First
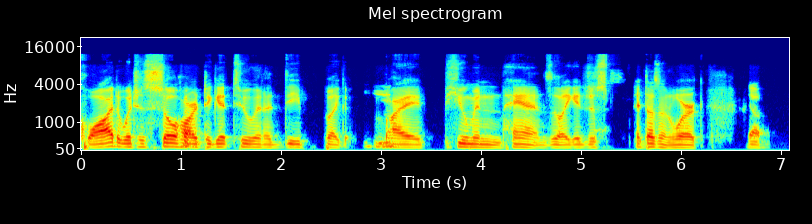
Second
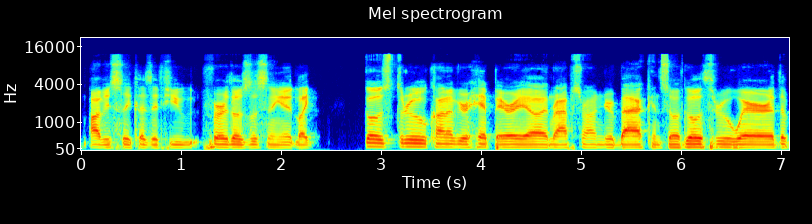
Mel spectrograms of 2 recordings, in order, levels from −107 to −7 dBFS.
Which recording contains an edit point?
second; 3 cuts; at 2.5 s, 4.7 s, 6.0 s

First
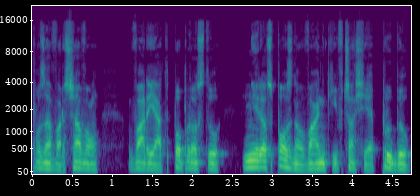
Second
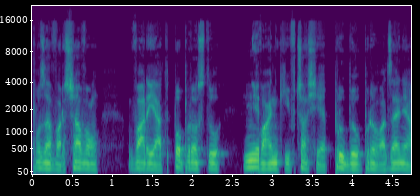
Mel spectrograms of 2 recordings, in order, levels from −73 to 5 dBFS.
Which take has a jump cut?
second; 1 cut; at 2.8 s

